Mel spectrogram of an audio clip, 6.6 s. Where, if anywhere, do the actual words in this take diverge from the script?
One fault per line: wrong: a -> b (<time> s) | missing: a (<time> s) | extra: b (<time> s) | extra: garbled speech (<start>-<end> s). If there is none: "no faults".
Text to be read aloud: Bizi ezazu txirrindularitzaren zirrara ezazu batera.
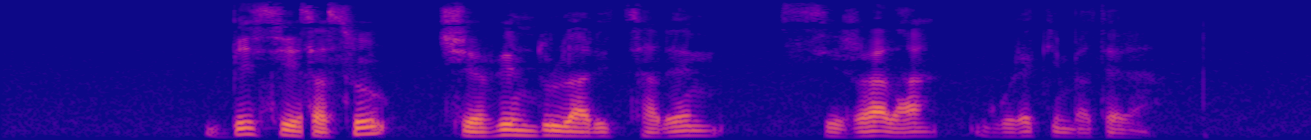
wrong: ezazu -> gurekin (5.0 s)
